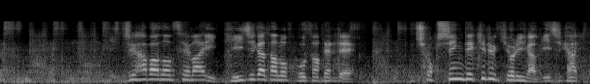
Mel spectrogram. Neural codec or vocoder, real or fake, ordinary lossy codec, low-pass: codec, 16 kHz, 0.8 kbps, ZipCodec; fake; none; none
